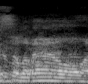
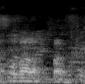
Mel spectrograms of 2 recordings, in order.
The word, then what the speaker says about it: syllabub: Not a syllable, a syllabub.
